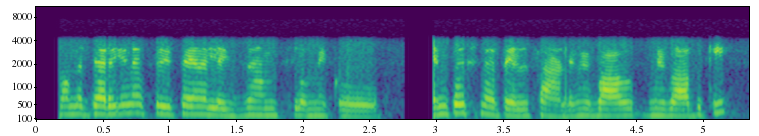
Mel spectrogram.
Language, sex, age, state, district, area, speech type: Telugu, female, 18-30, Telangana, Yadadri Bhuvanagiri, rural, conversation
